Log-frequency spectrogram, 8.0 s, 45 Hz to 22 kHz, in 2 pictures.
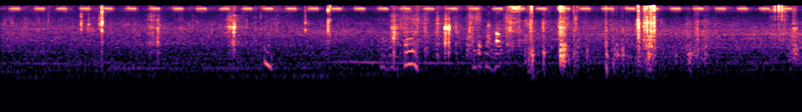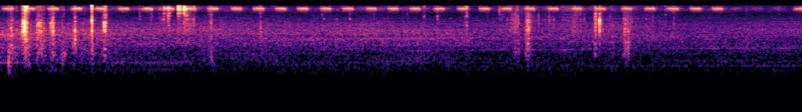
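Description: Irregular light clicks and metallic clinks of hand work as a new ignition coil pack is fitted onto a 1.8 L engine's valve cover, most of them in the first five seconds and only a few near the end.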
